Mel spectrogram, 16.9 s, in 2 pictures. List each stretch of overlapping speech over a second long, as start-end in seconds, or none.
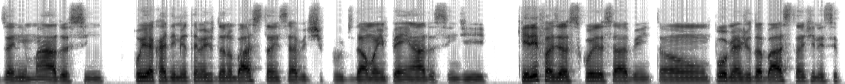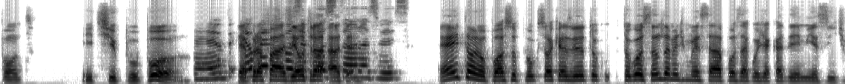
10.8-12.1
